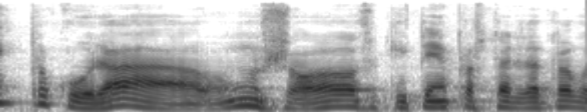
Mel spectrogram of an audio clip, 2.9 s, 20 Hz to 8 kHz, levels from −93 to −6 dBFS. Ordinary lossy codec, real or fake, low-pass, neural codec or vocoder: none; fake; 7.2 kHz; codec, 44.1 kHz, 3.4 kbps, Pupu-Codec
